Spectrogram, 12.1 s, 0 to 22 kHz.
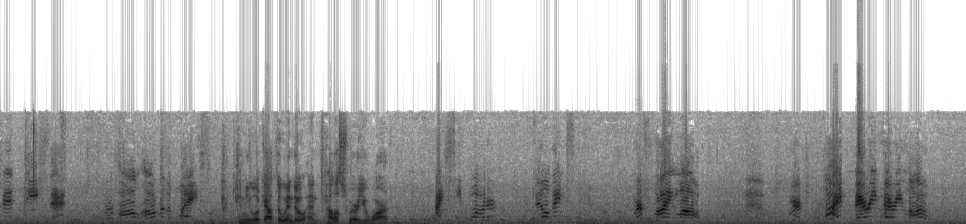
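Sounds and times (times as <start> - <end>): steady low rumble: 0.0 - 12.0
high-pitched spoken phrases: 7.9 - 8.8, 9.8 - 11.7.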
